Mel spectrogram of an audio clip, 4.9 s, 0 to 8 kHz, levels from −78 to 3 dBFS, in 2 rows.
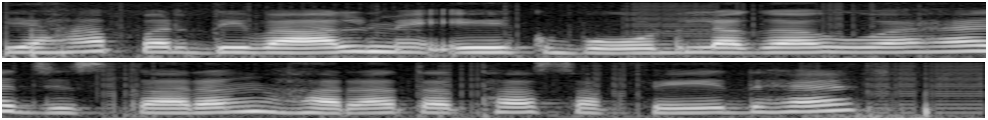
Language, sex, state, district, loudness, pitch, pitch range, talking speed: Hindi, female, Jharkhand, Ranchi, -15 LUFS, 215 Hz, 205-230 Hz, 185 wpm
